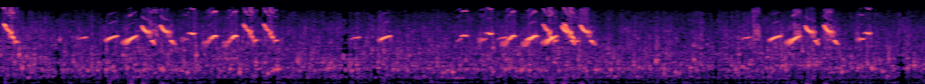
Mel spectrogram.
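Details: Double-collared seedeater singing, played to stimulate and teach a caged male: repeated phrases of quick, high, rising whistled notes, some notes sliding down, with short pauses between phrases and constant hiss.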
